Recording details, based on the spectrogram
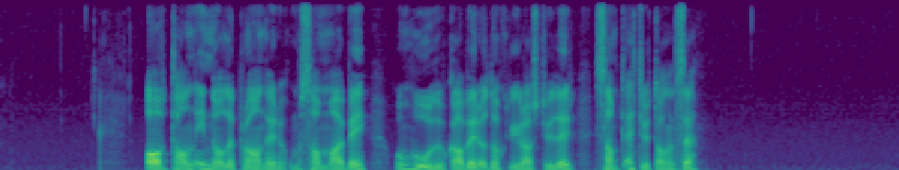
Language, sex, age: Norwegian, male, 36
